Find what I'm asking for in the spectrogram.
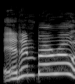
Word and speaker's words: Edinburgh: Is it Edinburgh? Am I saying that right? – Yeah.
